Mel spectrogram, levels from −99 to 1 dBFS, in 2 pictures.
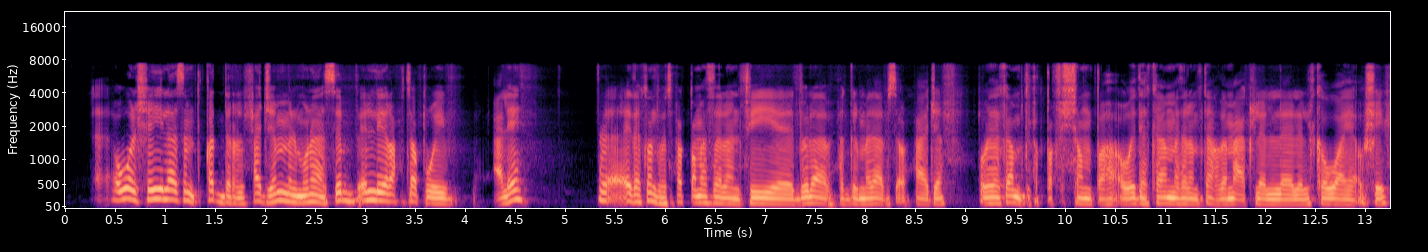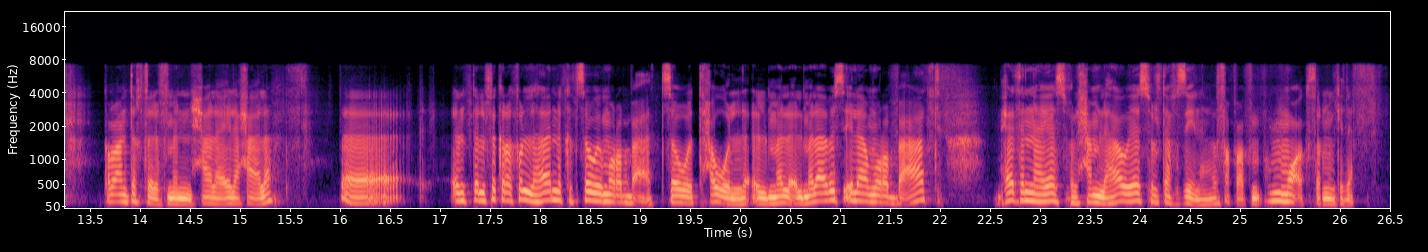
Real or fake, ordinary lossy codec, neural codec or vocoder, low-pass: real; none; none; 7.2 kHz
